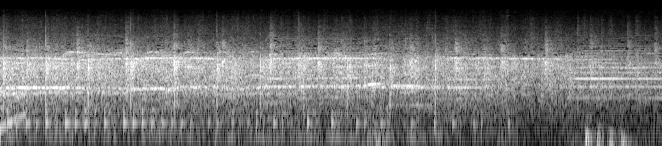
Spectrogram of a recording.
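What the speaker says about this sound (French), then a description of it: "Vous devez acclamer pour la gloire de Jésus-Christ." Church congregation at a Friday miracle service applauding and cheering for Jesus Christ, steady dense clapping and crowd noise throughout with a sustained tonal background, no speech.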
